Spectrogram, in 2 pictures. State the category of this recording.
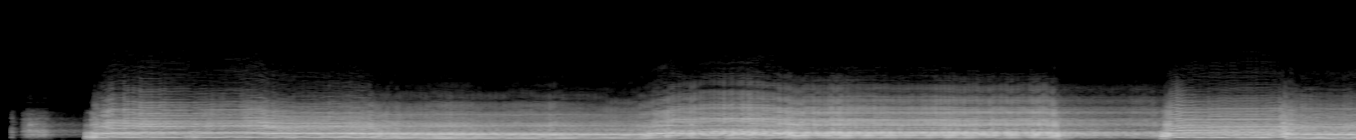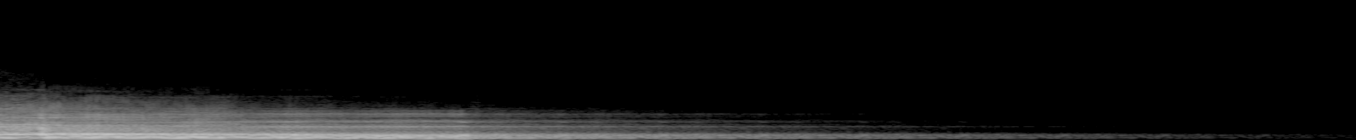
Speech > Other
